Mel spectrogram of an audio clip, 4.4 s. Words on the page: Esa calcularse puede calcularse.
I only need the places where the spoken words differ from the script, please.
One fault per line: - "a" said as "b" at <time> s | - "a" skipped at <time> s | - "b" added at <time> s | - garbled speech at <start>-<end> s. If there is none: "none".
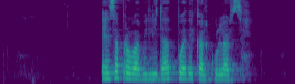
- "calcularse" said as "probabilidad" at 1.8 s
